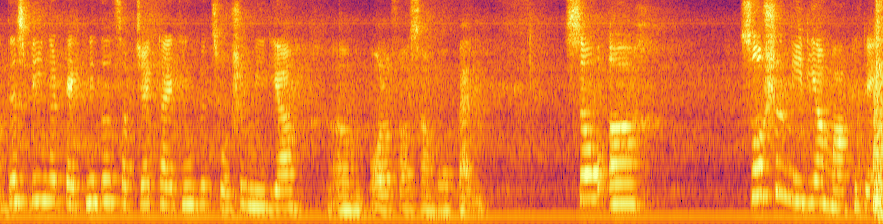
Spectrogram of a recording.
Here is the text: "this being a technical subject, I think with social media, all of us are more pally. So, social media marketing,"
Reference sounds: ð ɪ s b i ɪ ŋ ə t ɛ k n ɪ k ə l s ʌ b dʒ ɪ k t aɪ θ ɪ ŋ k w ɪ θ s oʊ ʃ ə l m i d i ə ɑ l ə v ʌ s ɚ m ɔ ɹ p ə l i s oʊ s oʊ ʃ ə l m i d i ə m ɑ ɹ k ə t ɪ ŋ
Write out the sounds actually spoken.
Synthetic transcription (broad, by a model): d ɪ s b i ɪ ŋ ə t ɛ k n ɪ k ə l s ʌ b dʒ ɪ k t aɪ t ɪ ŋ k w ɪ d s oʊ ʃ ə l m i d i ə ɑ l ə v ʌ s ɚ m ɔ ɹ p ə l i s oʊ s oʊ ʃ ə l m i d i ə m ɑ ɹ k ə t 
